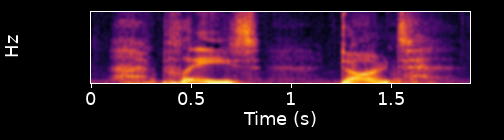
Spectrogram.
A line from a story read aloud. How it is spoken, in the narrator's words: I begged, almost screaming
